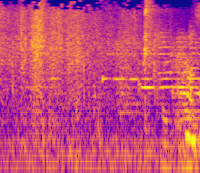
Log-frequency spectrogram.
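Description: Voices of people talking over quiet background music, with clearer speech coming in near the end.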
